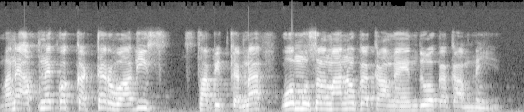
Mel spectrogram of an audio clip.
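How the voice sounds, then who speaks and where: A man's voice: high-pitched, moderate pace, bright, forceful tone. A man arguing insistently as a panelist in a heated TV debate. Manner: insistent, interrupts often. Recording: dull lo-fi audio.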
